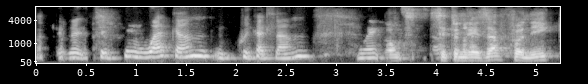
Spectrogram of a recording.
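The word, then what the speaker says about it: Tehuacán-Cuicatlán: Là, je vais essayer de le prononcer correctement. Tuacan Cuicatlán. C'est Tehuacan, Cuicatlán.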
